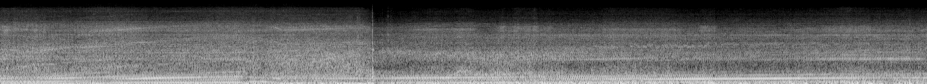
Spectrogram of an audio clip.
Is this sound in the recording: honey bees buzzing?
no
